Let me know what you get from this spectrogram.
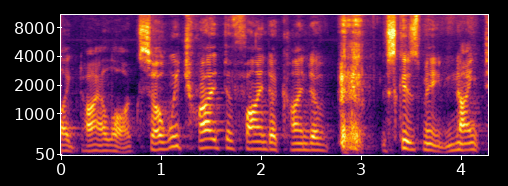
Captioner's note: coughs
